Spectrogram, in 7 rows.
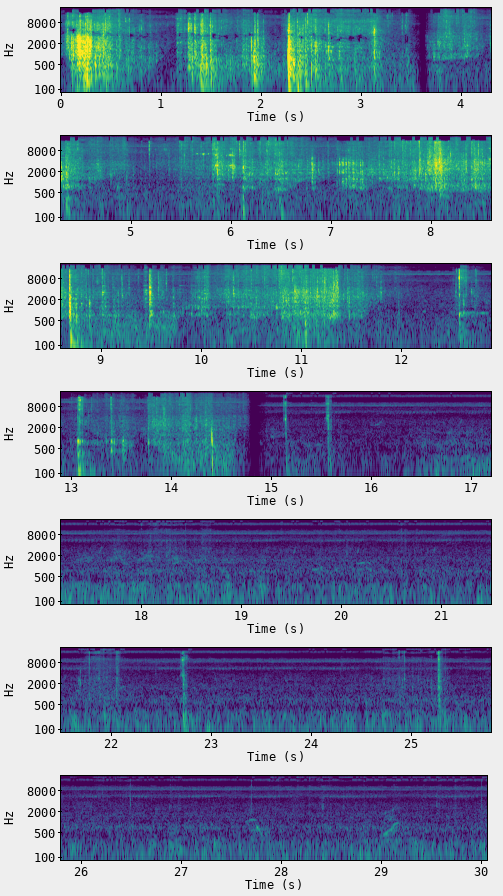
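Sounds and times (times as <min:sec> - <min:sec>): dry vegetation rustling and crunching: 0:00.0 - 0:14.8.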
